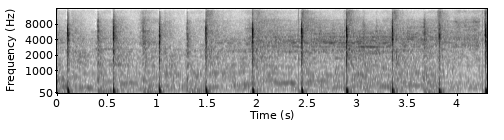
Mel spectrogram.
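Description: Live band playing an instrumental groove: a drum kit keeps a steady beat of about two strong hits a second, over held bass and chord notes.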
